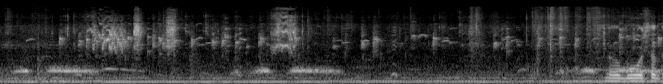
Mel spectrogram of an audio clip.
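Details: Alimukon, the white-eared brown dove, during taming: a few smooth hollow notes, one drawn out, against busy high-pitched chirps, rustling and a low droning hum, with a brief harsh buzzy burst near the end.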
